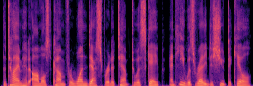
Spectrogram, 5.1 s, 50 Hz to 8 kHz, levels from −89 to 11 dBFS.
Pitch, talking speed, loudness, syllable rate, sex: 145 Hz, 225 wpm, -20 LUFS, 5.8 syllables/s, male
